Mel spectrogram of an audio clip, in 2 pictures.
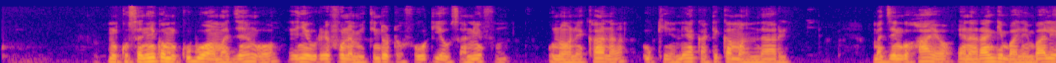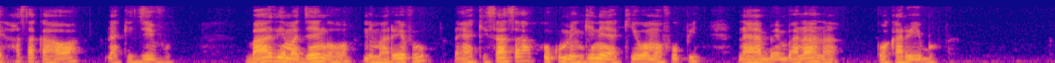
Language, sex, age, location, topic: Swahili, male, 18-24, Nairobi, finance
